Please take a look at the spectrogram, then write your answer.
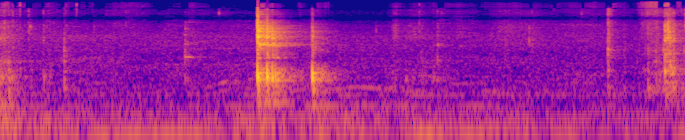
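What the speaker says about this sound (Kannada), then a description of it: "ಒಂದು ಕುಕ್ಕರ್ ತಗೊಂಡು ಅದಕ್ಕೆ ಹಾಕ್ಕೊಳ್ಳೋಣ" Double beans tipped into a metal pressure cooker for a curry, giving two sharp, close metallic clinks against a quiet kitchen background.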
